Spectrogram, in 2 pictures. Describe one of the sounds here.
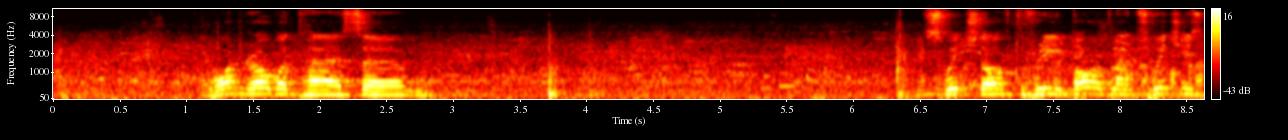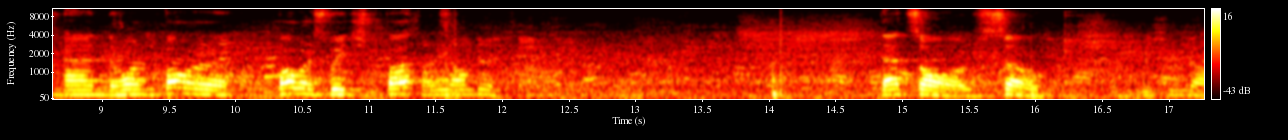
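A man speaks with animation over a loudspeaker.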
